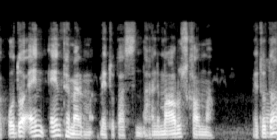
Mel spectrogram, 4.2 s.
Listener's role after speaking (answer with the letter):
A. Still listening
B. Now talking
A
